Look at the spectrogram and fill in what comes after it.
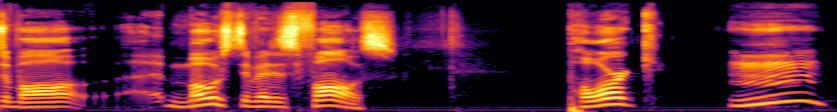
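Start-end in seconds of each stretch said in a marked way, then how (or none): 2.8-4.1 high, loud disbelieving "Pork?"; mock outrage at the label; incredulous. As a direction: scoff at the word Pork. Mocking the spam label.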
